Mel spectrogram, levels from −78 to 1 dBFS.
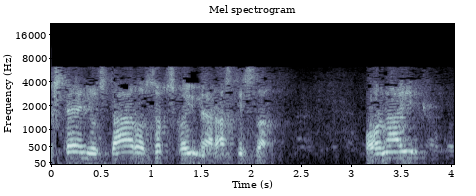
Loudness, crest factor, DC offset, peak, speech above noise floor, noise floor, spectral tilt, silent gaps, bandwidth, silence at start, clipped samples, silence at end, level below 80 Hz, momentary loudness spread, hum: -14 LUFS; 14 dB; under 0.1%; 0 dBFS; 31 dB; -45 dBFS; -3 dB/octave; none; 6.6 kHz; 0 s; under 0.1%; 0 s; -46 dBFS; 8 LU; none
